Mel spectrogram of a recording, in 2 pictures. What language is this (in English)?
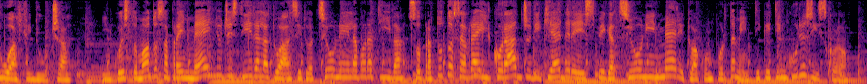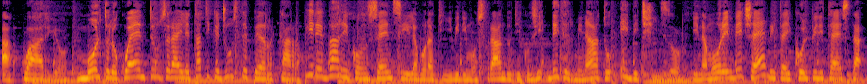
Italian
